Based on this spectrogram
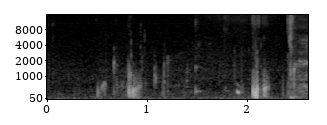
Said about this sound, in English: I had to take a sip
